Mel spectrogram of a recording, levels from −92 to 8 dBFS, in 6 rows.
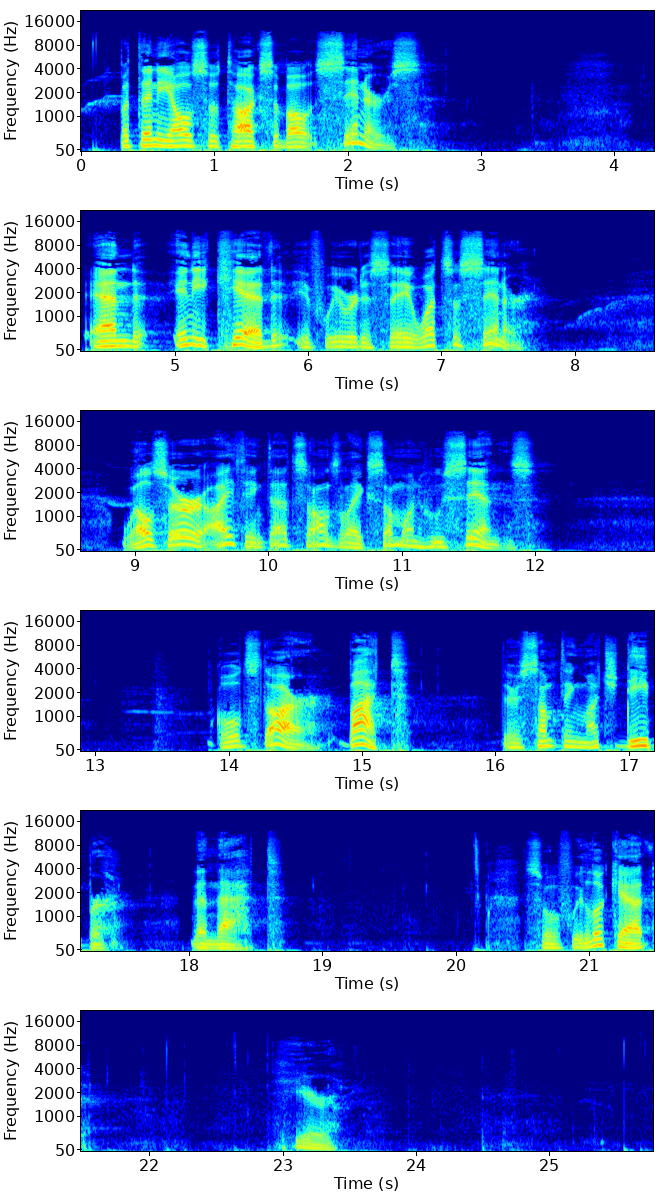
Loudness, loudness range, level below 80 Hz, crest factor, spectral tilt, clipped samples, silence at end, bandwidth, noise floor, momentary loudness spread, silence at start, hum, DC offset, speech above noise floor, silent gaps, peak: -27 LUFS; 9 LU; -52 dBFS; 26 dB; -5.5 dB/octave; under 0.1%; 2.35 s; 12.5 kHz; -73 dBFS; 16 LU; 0.1 s; none; under 0.1%; 47 dB; none; -4 dBFS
